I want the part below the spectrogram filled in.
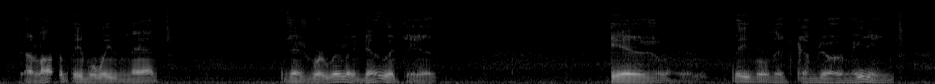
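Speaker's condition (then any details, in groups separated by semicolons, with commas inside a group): Laryngectomy, voice prosthesis; after radiation and chemotherapy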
